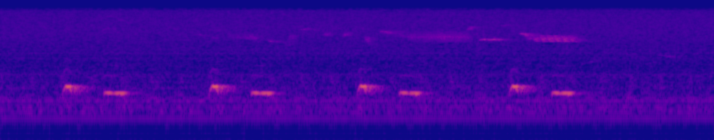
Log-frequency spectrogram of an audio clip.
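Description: Male common cuckoo calling "cuck-oo" four times, about a second and a half apart, each call a higher note falling to a lower one. Faint high chirping from another bird comes in midway, over a faint steady hum.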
